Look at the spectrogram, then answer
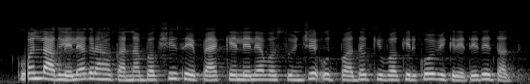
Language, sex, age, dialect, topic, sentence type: Marathi, female, 25-30, Northern Konkan, banking, statement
